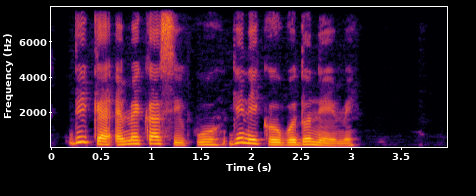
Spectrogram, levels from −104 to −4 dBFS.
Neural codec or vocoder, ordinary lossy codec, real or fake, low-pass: none; none; real; none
